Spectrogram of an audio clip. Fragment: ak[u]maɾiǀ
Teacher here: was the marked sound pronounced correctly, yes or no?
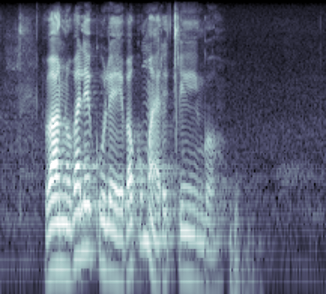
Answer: yes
